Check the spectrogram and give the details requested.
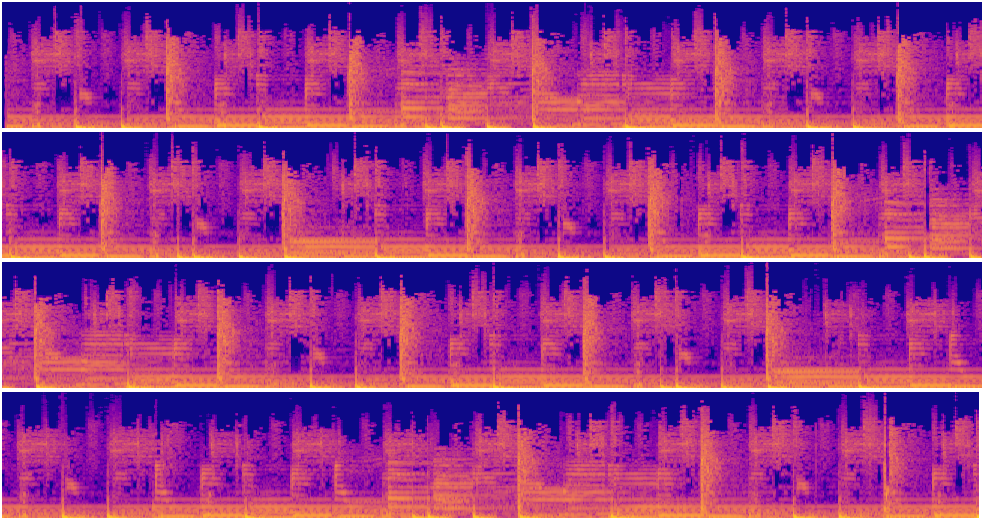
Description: Instrumental

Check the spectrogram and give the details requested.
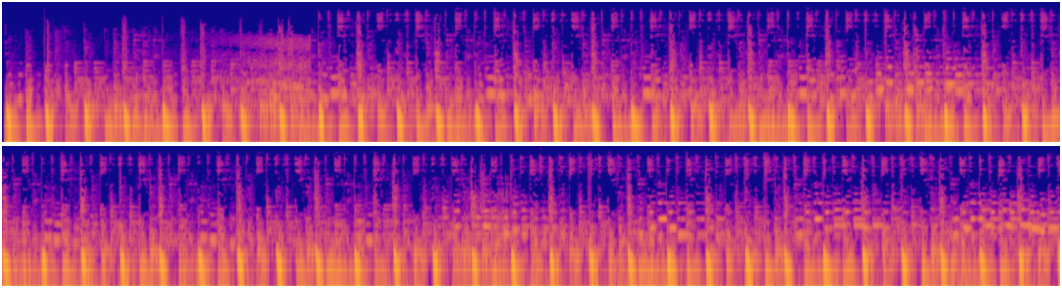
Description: FLUTE HOUSE

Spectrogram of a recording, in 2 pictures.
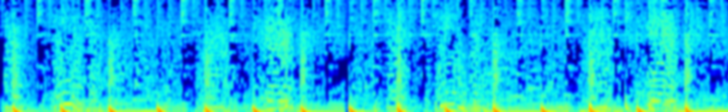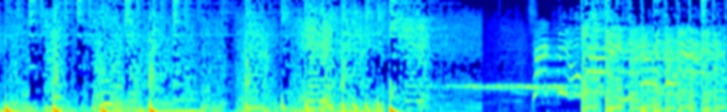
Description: Techno Mix

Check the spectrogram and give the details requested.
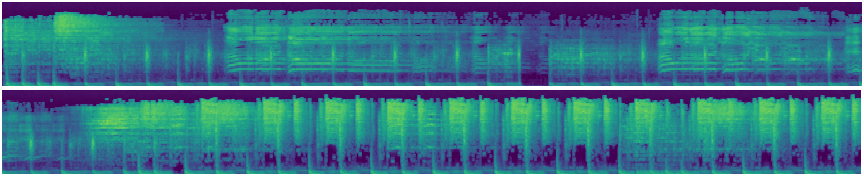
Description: Instrumental Mix

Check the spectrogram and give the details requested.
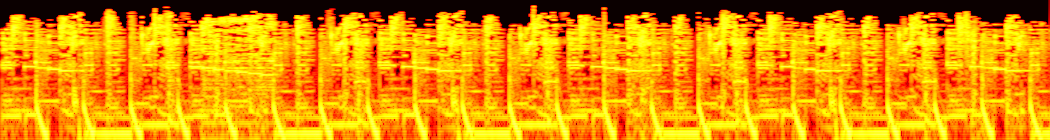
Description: Brazilian Electronica Mix

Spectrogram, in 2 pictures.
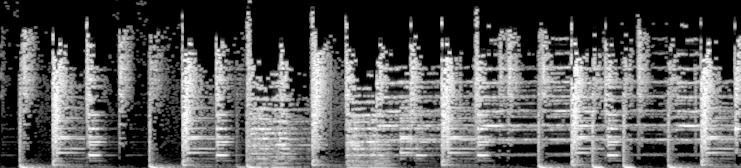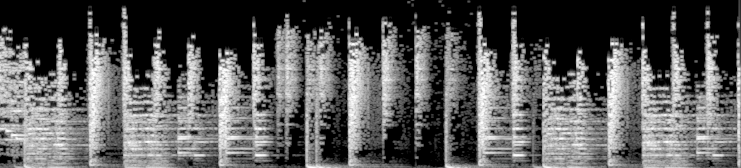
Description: Instrumental

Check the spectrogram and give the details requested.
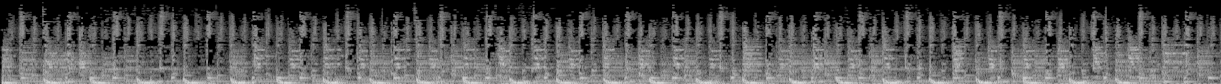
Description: Tribal Winds

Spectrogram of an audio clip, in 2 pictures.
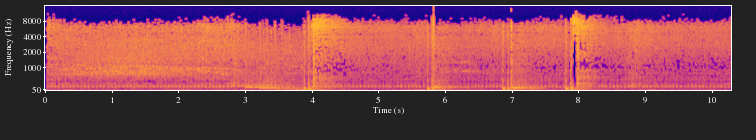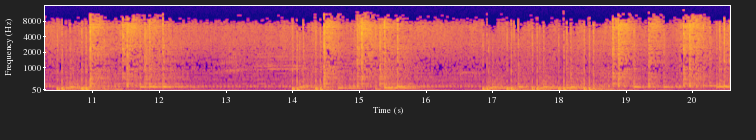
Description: Drums Solo

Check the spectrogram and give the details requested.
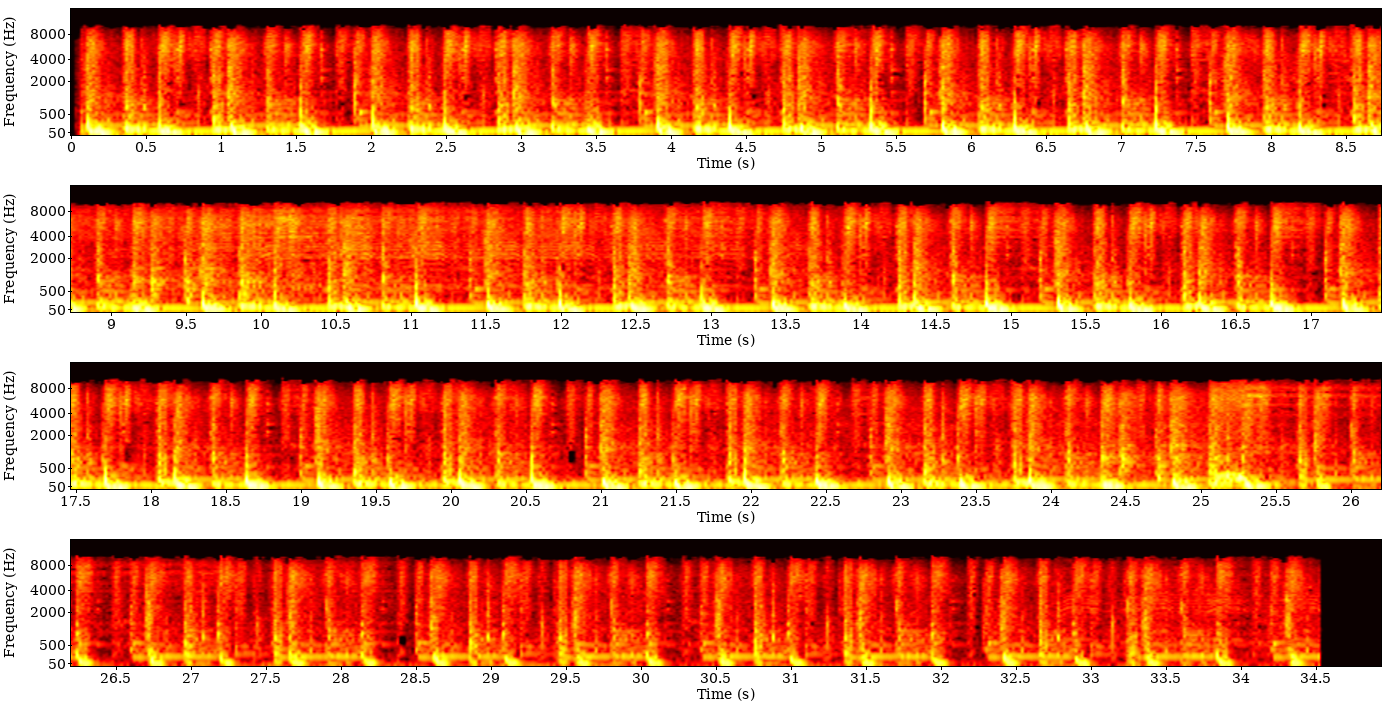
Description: Beats

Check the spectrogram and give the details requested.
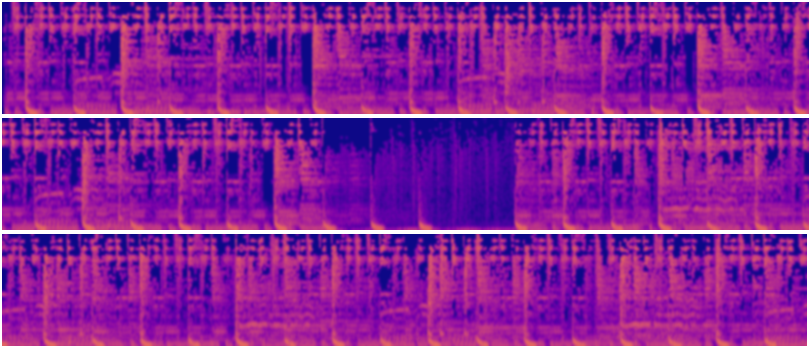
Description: Instrumental Version

